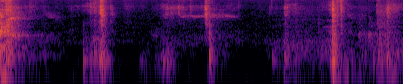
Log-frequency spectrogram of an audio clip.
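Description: Small carving knife slicing bark from a fresh green stick: a handful of short, separate cutting strokes, the loudest a little over three seconds in.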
